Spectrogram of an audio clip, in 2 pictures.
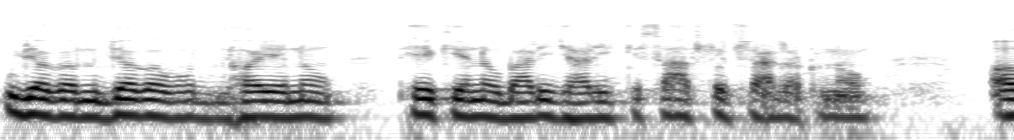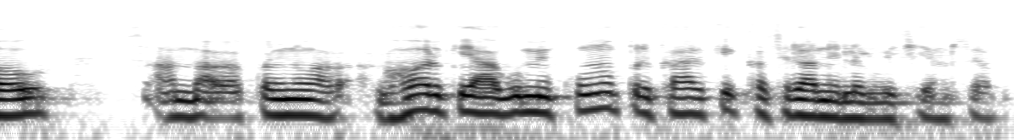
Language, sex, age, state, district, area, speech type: Maithili, male, 60+, Bihar, Muzaffarpur, urban, spontaneous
